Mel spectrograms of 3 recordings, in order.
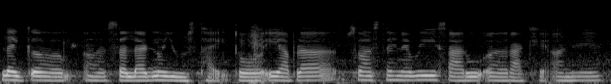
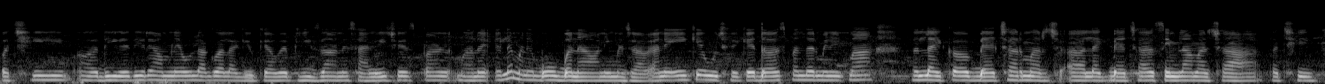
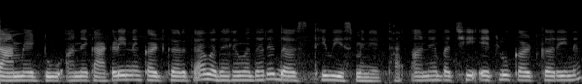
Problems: constant background noise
